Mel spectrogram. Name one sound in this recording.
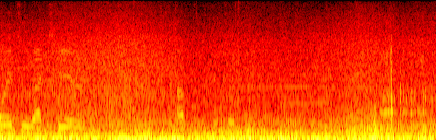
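Wind gusts and rumbles loudly outdoors.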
